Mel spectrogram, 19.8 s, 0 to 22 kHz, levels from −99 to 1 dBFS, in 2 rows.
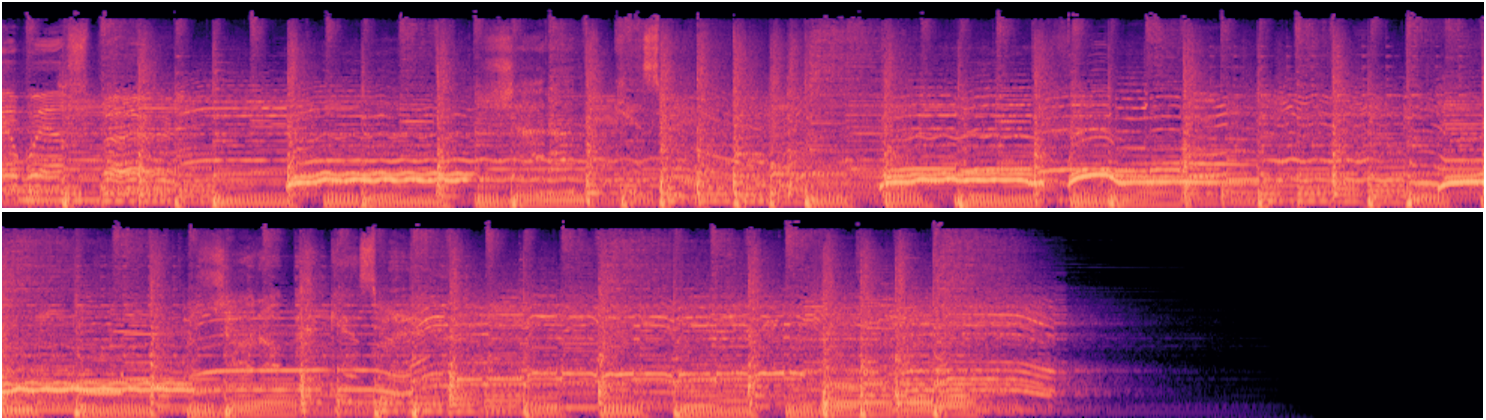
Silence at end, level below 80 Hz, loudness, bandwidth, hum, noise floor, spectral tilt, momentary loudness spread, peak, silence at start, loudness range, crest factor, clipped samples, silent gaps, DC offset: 2.65 s; -34 dBFS; -20 LUFS; 19 kHz; none; -82 dBFS; -4 dB/octave; 5 LU; -4 dBFS; 0 s; 3 LU; 16 dB; under 0.1%; none; under 0.1%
